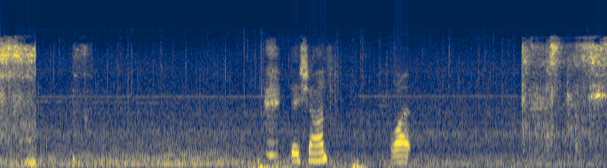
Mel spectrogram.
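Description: A campfire crackles and pops softly.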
